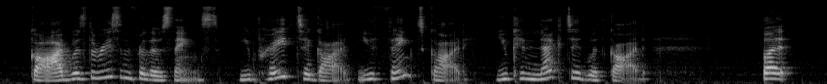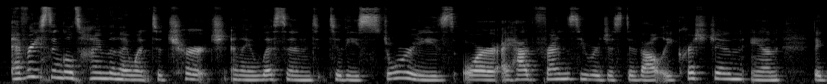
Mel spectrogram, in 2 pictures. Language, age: English, 20-39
